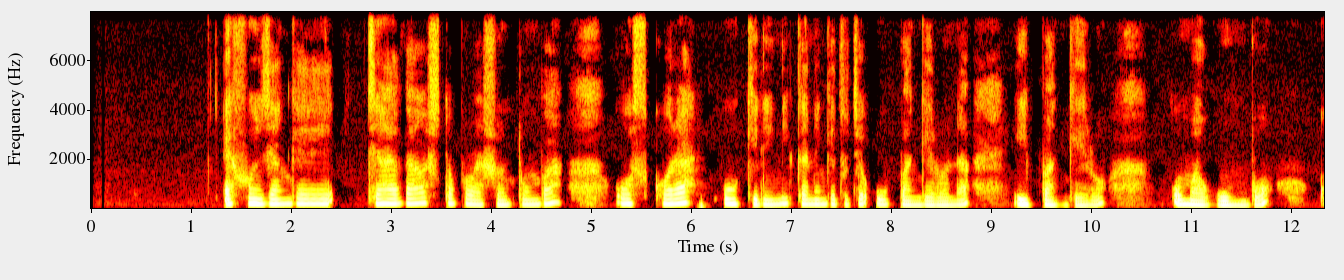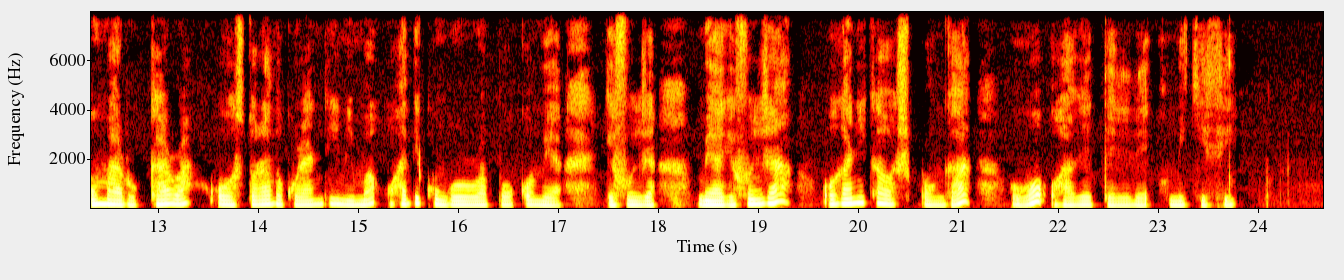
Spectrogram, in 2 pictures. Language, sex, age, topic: Oshiwambo, female, 25-35, agriculture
